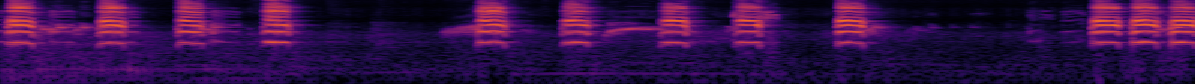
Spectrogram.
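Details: Rainbow lorikeet, one vocal bird, giving a run of about a dozen harsh rasping screeches in quick bursts. A brief lull with soft warbling chatter comes before the loud screeching resumes.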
